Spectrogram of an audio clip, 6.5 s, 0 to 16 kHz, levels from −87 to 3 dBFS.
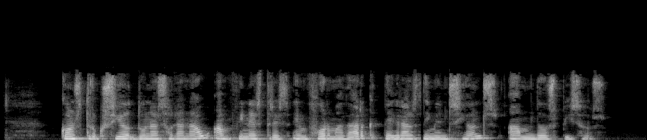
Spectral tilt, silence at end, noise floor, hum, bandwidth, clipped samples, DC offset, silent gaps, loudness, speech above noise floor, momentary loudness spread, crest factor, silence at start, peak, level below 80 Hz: -6 dB/octave; 0.45 s; -57 dBFS; none; 8 kHz; under 0.1%; under 0.1%; none; -21 LUFS; 36 dB; 6 LU; 16 dB; 0.6 s; -4 dBFS; -60 dBFS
